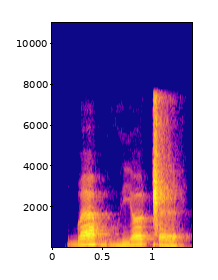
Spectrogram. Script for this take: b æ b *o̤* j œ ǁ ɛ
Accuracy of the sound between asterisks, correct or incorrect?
correct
